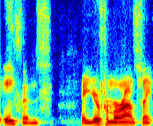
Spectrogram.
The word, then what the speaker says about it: Athens: t h NS Athens like Georgia but it's pronounced aens back here and he said what Terry I don't remember you at all but I do know if you say aens that you're from around St leis there you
